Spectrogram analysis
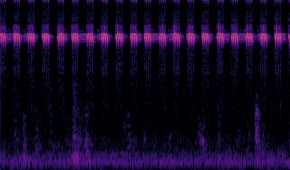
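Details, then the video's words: Cricket chirping without stopping: sharp, high, even pulses repeated about two or three times per second, each chirp bright with a fainter higher overtone, steady and loud, with a faint low hum beneath. "the sound of crickets"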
